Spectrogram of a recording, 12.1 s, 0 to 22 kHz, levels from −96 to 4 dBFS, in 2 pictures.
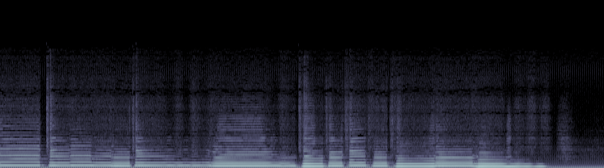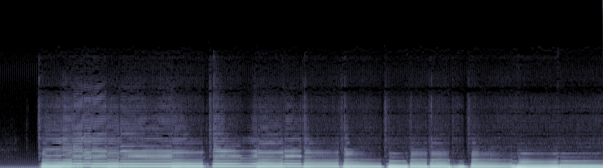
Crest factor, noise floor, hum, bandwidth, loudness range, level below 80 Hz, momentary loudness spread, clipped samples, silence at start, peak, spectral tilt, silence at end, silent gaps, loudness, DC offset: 14 dB; -48 dBFS; 50 Hz at -50 dBFS; 9.8 kHz; 9 LU; -50 dBFS; 13 LU; under 0.1%; 0 s; -12 dBFS; -7 dB/octave; 0 s; none; -27 LUFS; under 0.1%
